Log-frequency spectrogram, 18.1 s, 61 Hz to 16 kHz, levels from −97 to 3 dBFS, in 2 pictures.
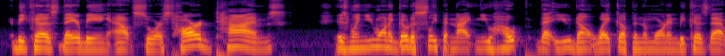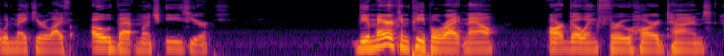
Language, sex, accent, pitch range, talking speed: English, male, American, 120-140 Hz, 160 wpm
